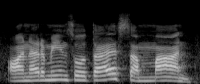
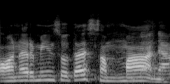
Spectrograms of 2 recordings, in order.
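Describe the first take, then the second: No difference in how they are said.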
